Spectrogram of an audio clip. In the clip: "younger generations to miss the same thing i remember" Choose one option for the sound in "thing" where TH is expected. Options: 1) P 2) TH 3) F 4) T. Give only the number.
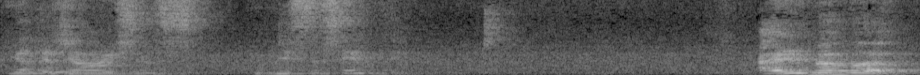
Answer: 4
